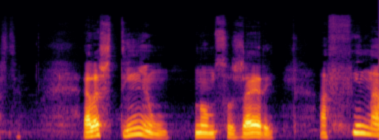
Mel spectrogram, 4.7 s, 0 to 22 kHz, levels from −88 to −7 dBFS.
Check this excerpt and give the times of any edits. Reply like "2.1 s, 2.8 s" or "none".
2.5 s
